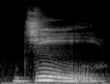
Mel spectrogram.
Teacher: together F and G there's that e vowel sound again G starting first with the jazz in joke consonant going into the e vowel sound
